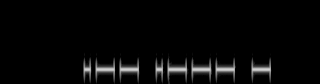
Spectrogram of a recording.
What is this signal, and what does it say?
Morse code, heard as a keyed tone, about 20 wpm, 700 Hz. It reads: WJT
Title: USA Call Sign Postfixes - 3 Letters 20wpm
